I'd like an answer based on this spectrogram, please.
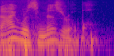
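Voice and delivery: put-on sheepish tone. Retelling a woman's answer after being teased: imitating a sheepish reply. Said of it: "she smiled at me a little bit sheepishly".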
